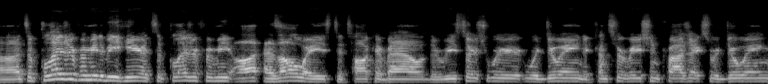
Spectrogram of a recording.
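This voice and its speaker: Bright, sharp tone at a fairly quick pace, with ordinary pitch variation and hardly any pauses. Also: man, fairly high pitch for a man. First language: French. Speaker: research biologist. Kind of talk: lecture. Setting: video call.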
